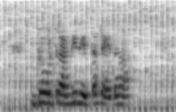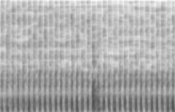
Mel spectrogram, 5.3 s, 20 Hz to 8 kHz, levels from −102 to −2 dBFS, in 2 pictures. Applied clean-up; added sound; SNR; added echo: classical method WPE with log-MMSE.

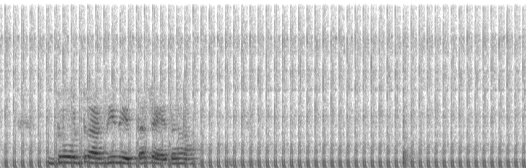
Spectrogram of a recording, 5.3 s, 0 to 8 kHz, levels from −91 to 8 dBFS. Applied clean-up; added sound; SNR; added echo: none; Drill; 10 dB; reverberation time 0.3 s.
